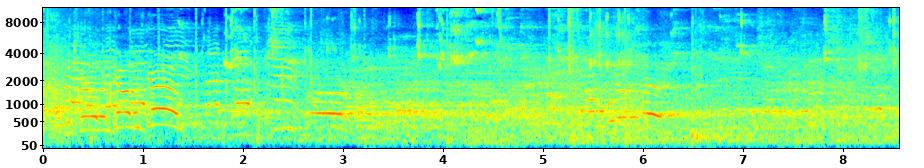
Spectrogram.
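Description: A basketball being dribbled on a hardwood gym floor, with short sneaker squeaks from players moving on the court and voices calling out.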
